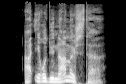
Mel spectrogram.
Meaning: inflection of aerodynamisch: 1. strong/mixed nominative masculine singular superlative degree 2. strong genitive/dative feminine singular superlative degree
- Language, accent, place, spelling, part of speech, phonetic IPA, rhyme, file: German, Germany, Berlin, aerodynamischster, adjective, [aeʁodyˈnaːmɪʃstɐ], -aːmɪʃstɐ, De-aerodynamischster.ogg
